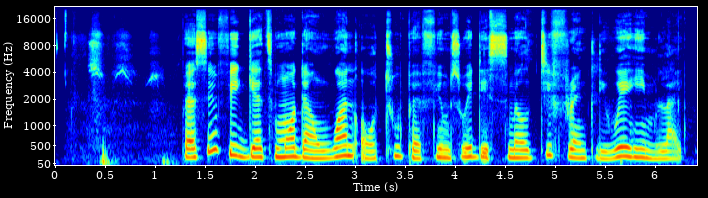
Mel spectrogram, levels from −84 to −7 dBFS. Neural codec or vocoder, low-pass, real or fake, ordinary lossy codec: none; none; real; none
